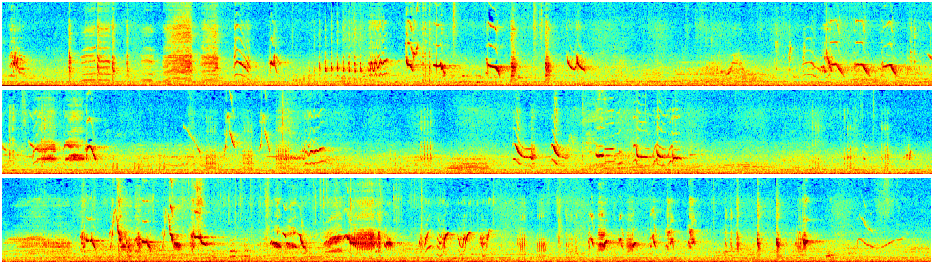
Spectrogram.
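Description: Birds chirping in clusters of quick, short, high notes with pauses between, over a steady low hum.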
